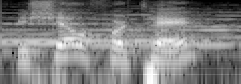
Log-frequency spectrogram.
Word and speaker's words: Michel Fortin: to have Michel Fortin the french-canadian actual pronunciation is Michele Forte he is one of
